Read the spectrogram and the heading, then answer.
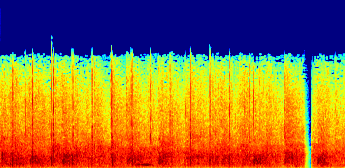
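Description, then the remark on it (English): A steady round of applause from a crowd for the cast of a nativity scene performance, dense overlapping claps at an even, fairly loud level that holds throughout, with a brief sharp dropout near the end. “So can everyone give everybody a round of applause?”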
